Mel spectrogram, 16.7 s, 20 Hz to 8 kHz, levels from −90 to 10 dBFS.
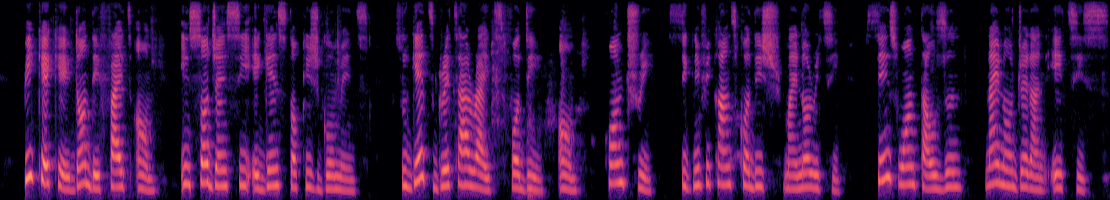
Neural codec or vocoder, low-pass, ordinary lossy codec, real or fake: none; none; none; real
